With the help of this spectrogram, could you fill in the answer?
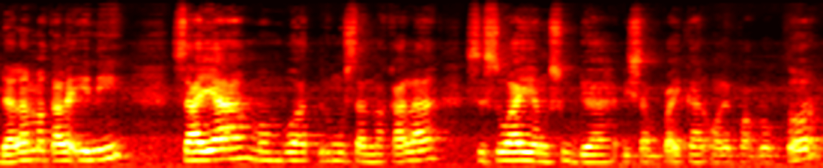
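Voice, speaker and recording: Audible room echo surrounds a woman's voice. She speaks at a fairly slow pace with ordinary pitch variation. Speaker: graduate student presenting a paper. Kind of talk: academic presentation. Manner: formal.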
